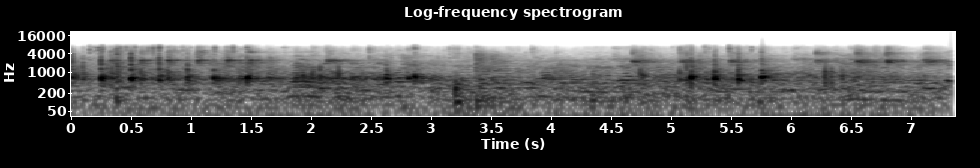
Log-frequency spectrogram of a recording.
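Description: Dice rattle quickly inside a leather cup.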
